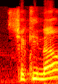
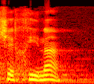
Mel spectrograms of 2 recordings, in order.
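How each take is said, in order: First: The middle consonant is a hard k sound. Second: The middle consonant is a rasping kh sound. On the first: "se puede pronunciar como Kaf" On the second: "o como Jaf"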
